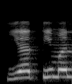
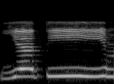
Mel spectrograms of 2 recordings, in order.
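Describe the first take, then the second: First: The final n sound is pronounced clearly. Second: The final n sound is hidden and nasalized. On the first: The speaker calls it wrong. "यतीमन नहीं पढ़ेंगे" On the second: The speaker calls it right. "छुपा के पढ़ते हैं"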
